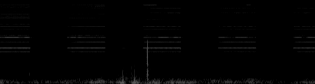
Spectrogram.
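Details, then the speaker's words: K-Force Micro 14 linear LED lightbar: intermittent rapid electronic beeping and buzzing about three times a second, which then stopped on its own. It is unclear whether this is normal; the cause is unknown. "okay that's weird I don't know if you can hear that it's actually beeping and buzzing on that particular"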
